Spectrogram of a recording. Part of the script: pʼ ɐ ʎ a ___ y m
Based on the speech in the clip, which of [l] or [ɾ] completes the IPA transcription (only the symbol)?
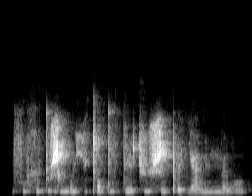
l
